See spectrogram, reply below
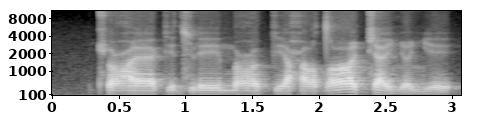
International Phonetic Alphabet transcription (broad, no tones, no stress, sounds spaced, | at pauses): cʰ ɵ ʕ æː k e d͡z y ɾ eː m ɵ ʕ ɵ k e ħ ɛː dˤ ɑː c æ ʎ ɑ ʎ e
